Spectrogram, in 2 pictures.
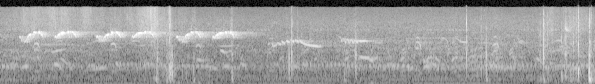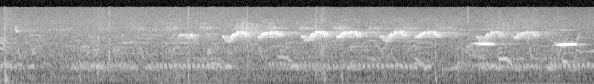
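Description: A bird calling a quick run of repeated high chirps, about six notes, near the start and again about six seconds in, over a faint steady hum and a few soft clicks.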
